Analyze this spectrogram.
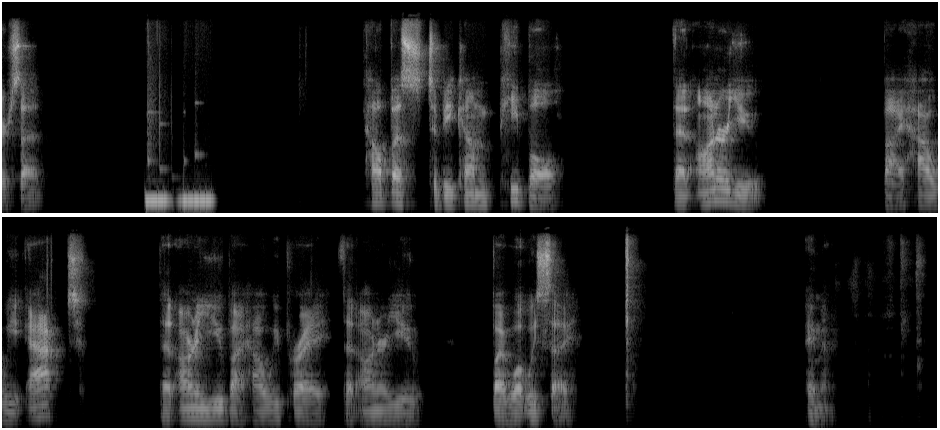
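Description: A man talks calmly and closely into a microphone, with pauses.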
